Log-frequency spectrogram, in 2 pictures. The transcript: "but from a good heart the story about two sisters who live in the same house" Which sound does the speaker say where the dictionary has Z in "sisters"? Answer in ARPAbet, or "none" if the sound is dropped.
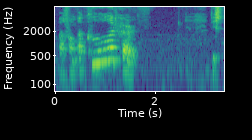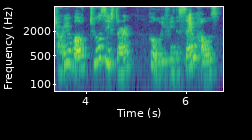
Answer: none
